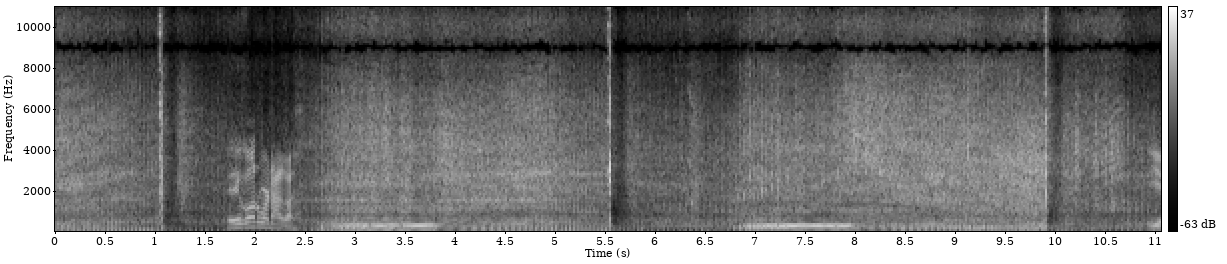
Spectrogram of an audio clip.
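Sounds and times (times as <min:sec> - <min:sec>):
motorcycle engine revving: 0:00.0 - 0:11.0
exhaust backfire pop: 0:00.9 - 0:01.6, 0:05.4 - 0:06.6, 0:09.1 - 0:10.8.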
